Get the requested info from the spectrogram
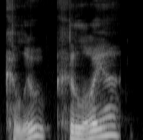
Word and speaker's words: Kaluuya: It's Daniel Kaluuya.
